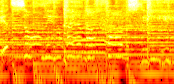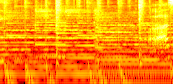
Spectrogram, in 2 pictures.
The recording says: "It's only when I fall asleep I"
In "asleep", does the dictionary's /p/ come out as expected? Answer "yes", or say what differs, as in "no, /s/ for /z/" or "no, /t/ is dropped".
no, /p/ is dropped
